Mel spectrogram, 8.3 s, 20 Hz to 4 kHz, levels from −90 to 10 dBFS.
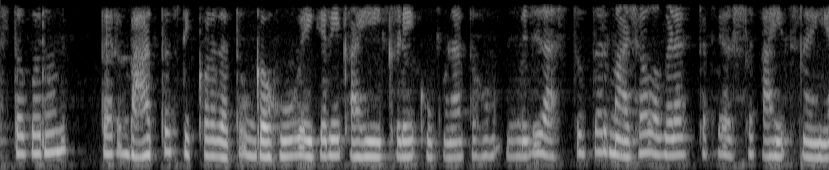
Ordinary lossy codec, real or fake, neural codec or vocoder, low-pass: none; real; none; 3.6 kHz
